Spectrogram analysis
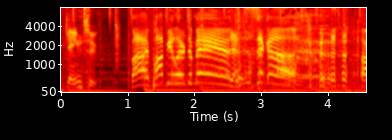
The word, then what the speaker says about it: Zika: and it was pronounced zuka on the LPL English broadcast but we have seen some people saying that in Chinese actually pronounced more with an i zika so I think for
